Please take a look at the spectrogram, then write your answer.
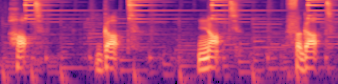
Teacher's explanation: in standard British we use a lot of short sharp o sounds in words such as hot got not forgot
